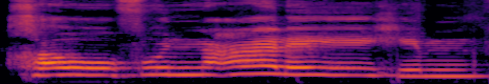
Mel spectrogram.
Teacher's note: തെൻവീനിലുള്ള നൂനിൻ്റെ സൗണ്ടിനെ വ്യക്തമാക്കി മണിക്കാതെ ഉച്ചരിക്കുക കേട്ടോ.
